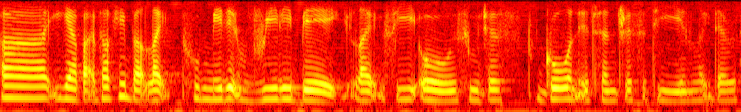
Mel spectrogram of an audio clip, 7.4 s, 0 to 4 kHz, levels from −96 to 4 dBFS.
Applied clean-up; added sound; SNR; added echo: none; none; none; none.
